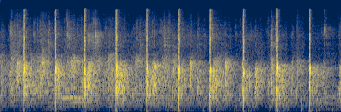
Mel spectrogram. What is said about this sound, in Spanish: ¿No merece que le demos un aplauso al Señor por eso?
